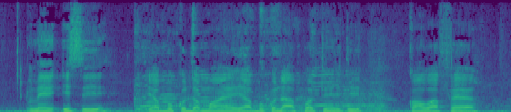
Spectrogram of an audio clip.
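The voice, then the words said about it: Slight foreign accent in French. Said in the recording (French): “on entend un petit accent”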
